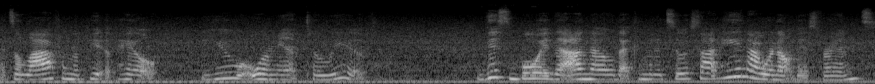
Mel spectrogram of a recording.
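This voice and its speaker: Over noticeable background noise, a woman talks at a moderate pace in a Southern US accent. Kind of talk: casual talk to camera, personal vlog. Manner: earnest, emotional, hesitant.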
